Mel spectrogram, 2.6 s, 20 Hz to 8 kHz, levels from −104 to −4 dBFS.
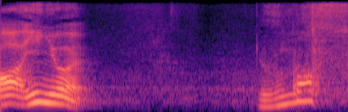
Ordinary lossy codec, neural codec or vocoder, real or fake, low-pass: AAC, 32 kbps; none; real; 7.2 kHz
